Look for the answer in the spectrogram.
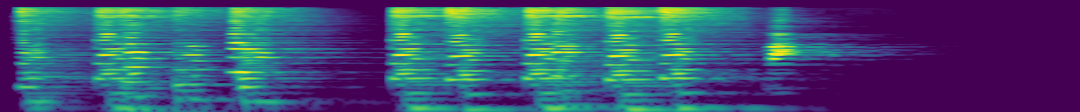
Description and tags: Funny Loop
A short loop made with some free vst plugins in Reaper
games, laugh, music, movie, short, vst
